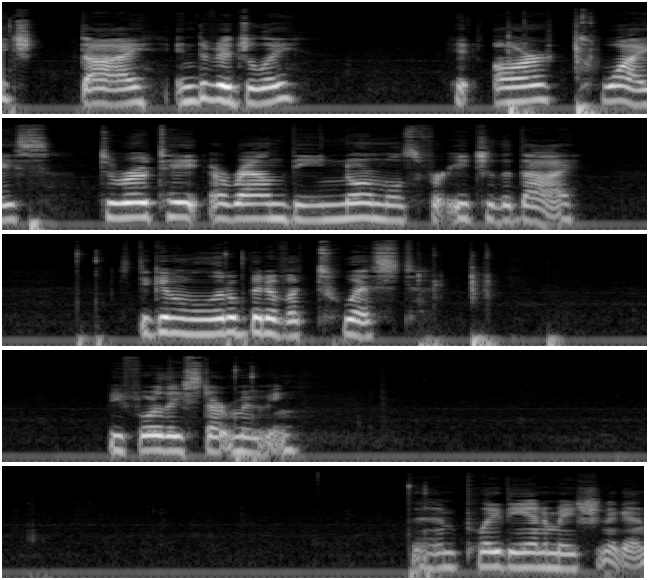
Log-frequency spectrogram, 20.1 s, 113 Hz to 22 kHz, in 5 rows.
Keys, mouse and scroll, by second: 3.1 r, 3.5 r, 8.4 click, 9.4 right click, 10.5 r, 10.9 r, 13.4 click, 15.2 scroll down 1, 16.2 scroll up 1, 18.5 click.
